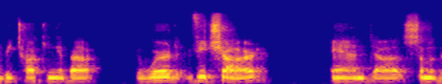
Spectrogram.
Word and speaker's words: Veechar: And also, let me share with you that the word Veechar, which in Gurmukhi is most commonly spelled with a V, a Vava, you can also have the equivalent spelling of a B as Baba. So it can either be Veechar or Beechard.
